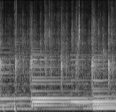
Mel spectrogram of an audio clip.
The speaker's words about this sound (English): Can we clap our hands unto heaven today?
